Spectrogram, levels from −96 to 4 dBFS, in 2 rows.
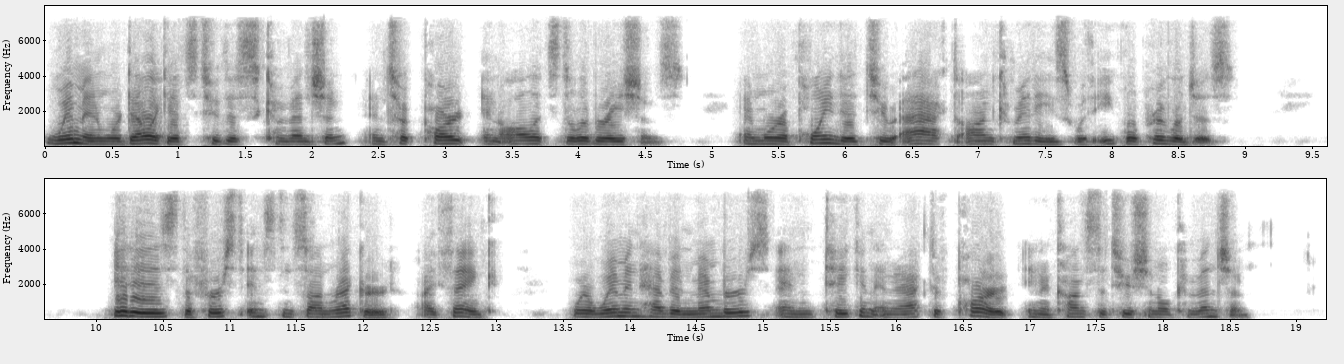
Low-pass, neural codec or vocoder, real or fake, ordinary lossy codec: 7.2 kHz; none; real; AAC, 48 kbps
